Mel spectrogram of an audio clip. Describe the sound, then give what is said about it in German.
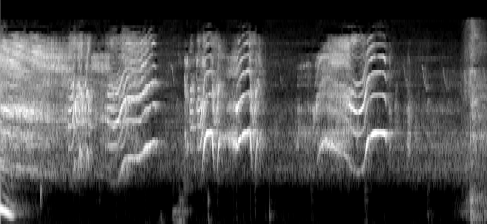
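Northern lapwings calling repeatedly, wheezy rising-and-falling "pee-wit" notes in quick clusters, fairly loud, with short pauses between bursts and no voices. “Der äh, Kiebitz natürlich, der Vogel des Jahres.”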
